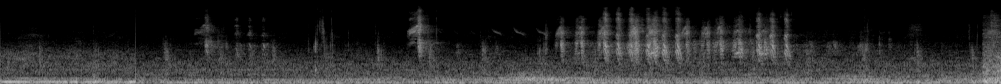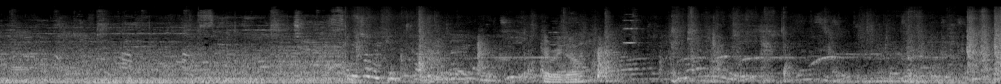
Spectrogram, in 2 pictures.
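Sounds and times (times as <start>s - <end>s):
birds calling: 1.9s - 9.0s.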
